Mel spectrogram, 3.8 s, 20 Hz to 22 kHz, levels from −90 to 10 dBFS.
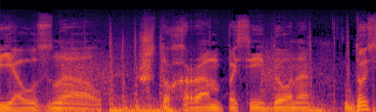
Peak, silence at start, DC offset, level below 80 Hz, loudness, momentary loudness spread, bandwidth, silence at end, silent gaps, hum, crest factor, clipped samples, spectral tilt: -2 dBFS; 0 s; under 0.1%; -30 dBFS; -19 LUFS; 5 LU; 13 kHz; 0 s; none; none; 16 dB; under 0.1%; -6 dB/octave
